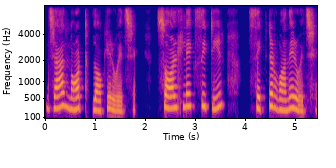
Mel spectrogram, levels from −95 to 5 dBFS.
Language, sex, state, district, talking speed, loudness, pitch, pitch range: Bengali, female, West Bengal, North 24 Parganas, 145 wpm, -23 LUFS, 270 Hz, 250-300 Hz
